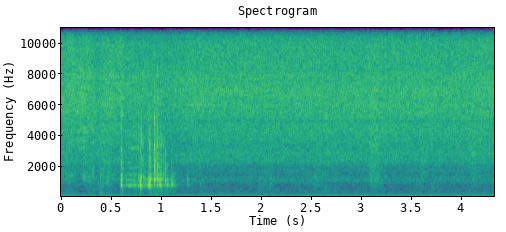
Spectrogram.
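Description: Sliced mushrooms sizzling in oil in a cast iron skillet, with a metal spatula scraping and clattering against the pan in a short burst about a second in.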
